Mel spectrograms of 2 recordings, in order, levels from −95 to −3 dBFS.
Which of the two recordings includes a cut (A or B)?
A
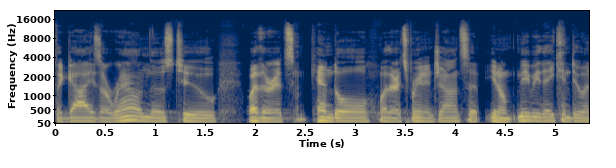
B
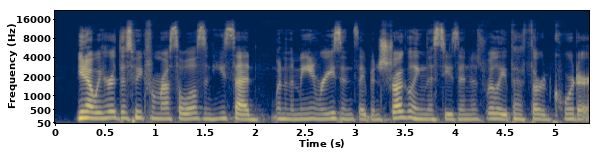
A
